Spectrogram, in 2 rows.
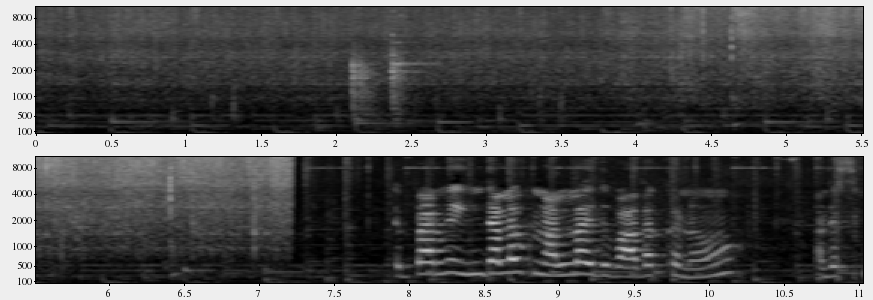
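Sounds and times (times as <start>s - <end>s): spices sizzling in hot oil: 0.0s - 7.4s.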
